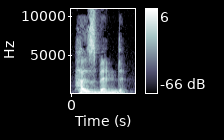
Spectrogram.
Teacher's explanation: That S in the word husband is pronounced as a Z in American English. So you make sure you feel that vibration in your throat that we need for Z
